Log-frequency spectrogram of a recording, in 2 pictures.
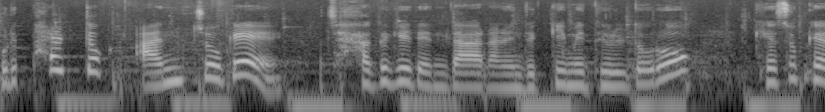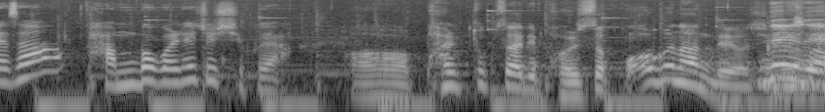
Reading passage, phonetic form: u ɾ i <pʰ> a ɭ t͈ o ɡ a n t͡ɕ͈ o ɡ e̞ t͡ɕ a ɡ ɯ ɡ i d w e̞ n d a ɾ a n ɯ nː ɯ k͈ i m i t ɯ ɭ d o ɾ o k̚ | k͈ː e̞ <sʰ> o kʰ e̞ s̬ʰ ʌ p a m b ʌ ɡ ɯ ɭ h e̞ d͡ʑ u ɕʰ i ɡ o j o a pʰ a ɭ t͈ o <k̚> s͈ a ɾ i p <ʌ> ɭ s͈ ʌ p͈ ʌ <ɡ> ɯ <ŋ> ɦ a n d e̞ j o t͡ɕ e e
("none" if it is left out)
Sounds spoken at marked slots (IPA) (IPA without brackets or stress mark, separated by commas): pʰ, sʰ, k̚, ʌ, ɡ, n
